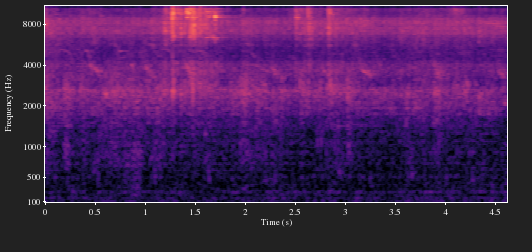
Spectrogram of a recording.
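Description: Outdoor ambience of birds chirping again and again, with a short burst of crackly rustling, like dry straw being disturbed, about a second and a half in.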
